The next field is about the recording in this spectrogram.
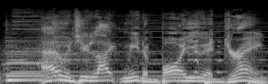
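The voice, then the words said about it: Bad mashed-up English-Australian accent. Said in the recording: “It's sort of a mashup of English and Australian and a really bad American trying to do the accents.”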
